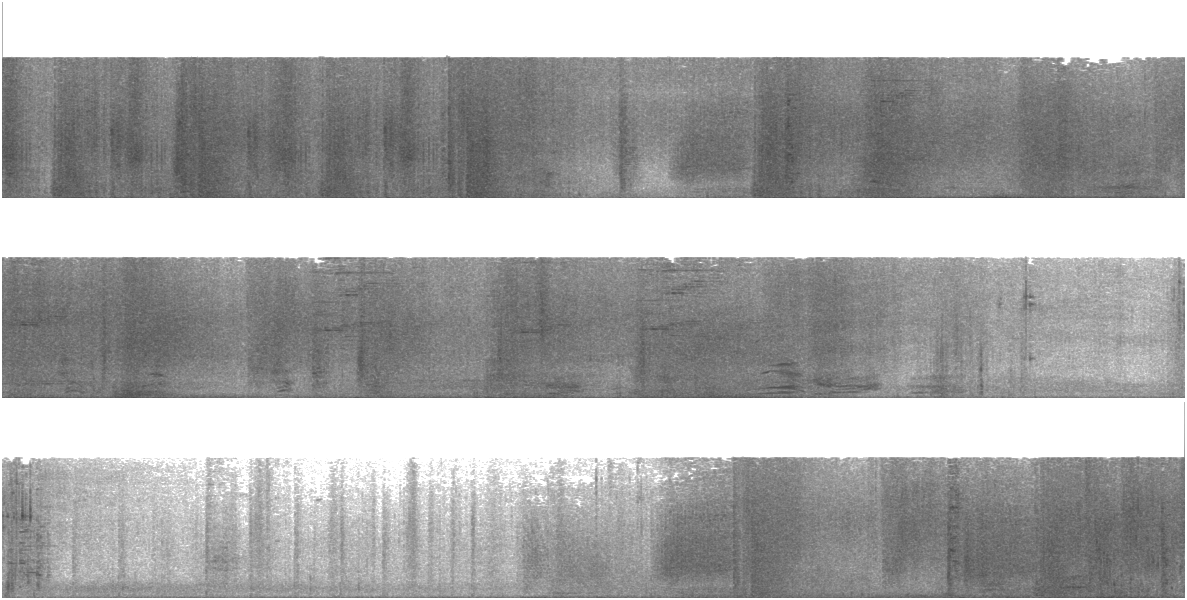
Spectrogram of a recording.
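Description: Weapons clash and spells crackle in a fight.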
